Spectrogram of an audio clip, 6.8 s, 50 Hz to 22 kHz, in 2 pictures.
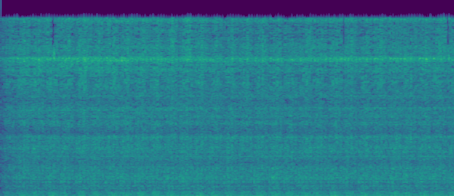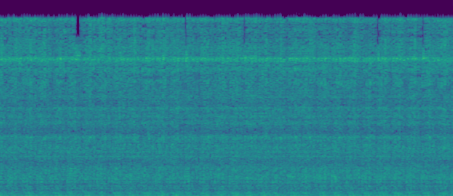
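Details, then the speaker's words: Used Kawasaki Ninja 250cc parallel twin idling during a pre-purchase check. A light, fairly steady tick about ninety a minute rides over the engine note. Abnormal top-end clicking, cause unclear; buyer plans to take it to a workshop. "So like here's an example whereby, do you hear the clicking sound? Okay, that clicking sound isn't normal for any bike. This is a 250cc bike and that clicking sound is definitely not normal."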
